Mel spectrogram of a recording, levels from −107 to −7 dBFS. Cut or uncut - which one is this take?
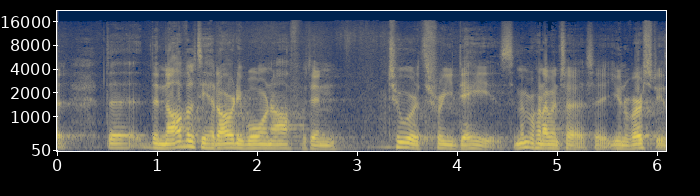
uncut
